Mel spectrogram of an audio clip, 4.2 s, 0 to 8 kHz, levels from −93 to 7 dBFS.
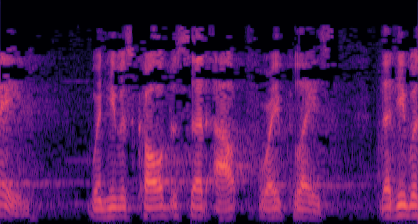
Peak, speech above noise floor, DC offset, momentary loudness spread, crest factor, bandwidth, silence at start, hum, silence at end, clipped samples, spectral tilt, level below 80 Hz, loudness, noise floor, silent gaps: -12 dBFS; 25 dB; under 0.1%; 12 LU; 20 dB; 5.8 kHz; 0 s; none; 0 s; under 0.1%; -8 dB/octave; -80 dBFS; -32 LUFS; -56 dBFS; none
